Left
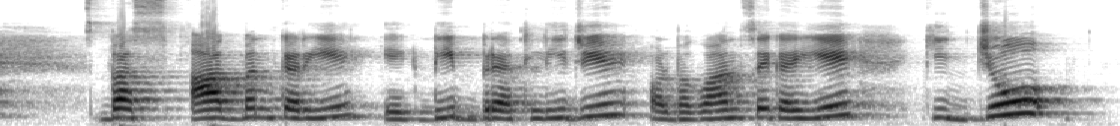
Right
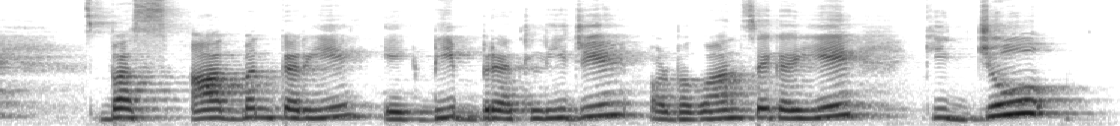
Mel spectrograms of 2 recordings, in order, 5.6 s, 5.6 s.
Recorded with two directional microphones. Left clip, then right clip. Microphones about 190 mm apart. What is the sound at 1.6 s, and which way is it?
Speech, 35° left (ahead or behind).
